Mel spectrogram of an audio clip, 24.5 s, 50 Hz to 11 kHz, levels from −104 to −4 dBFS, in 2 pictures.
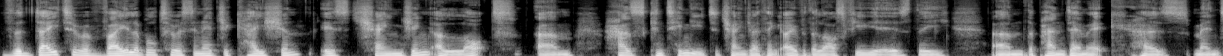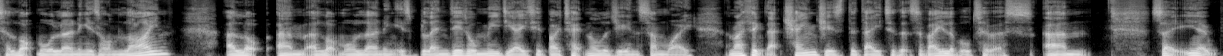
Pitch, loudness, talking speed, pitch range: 95 Hz, -23 LUFS, 160 wpm, 85-105 Hz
